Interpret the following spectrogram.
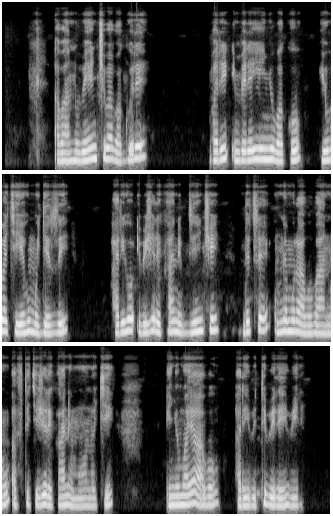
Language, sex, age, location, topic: Kinyarwanda, female, 18-24, Huye, health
